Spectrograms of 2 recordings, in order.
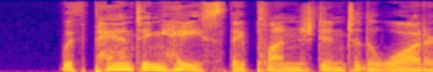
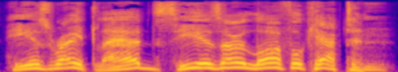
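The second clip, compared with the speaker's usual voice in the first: high, eager endorsement; rally the crew to please him; raised, eager corsair voice; ingratiating pirate; 10 semitones higher, 3 dB louder than usual. A narrator's reading. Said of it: "was eager to ingratiate himself".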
